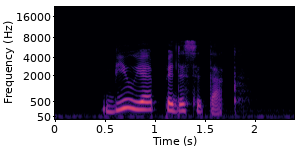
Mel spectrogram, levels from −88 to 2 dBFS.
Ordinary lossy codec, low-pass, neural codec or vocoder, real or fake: none; 7.2 kHz; none; real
